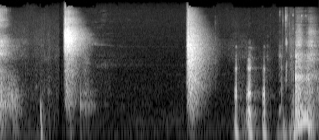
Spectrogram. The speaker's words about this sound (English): The old clap sync.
